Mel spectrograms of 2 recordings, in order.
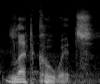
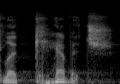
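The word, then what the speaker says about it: Letkiewicz: no, here in America, Okay, Letkowitz, okay? right. But the correct Polish pronunciation is Letkevich.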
